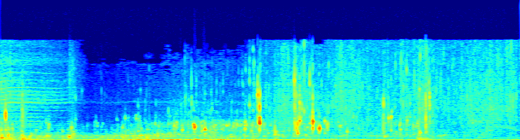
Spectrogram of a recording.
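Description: Water sloshes and bubbles underwater.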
